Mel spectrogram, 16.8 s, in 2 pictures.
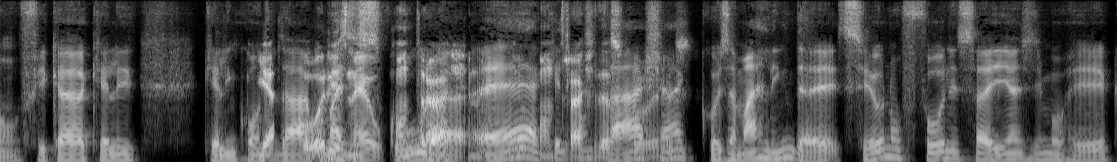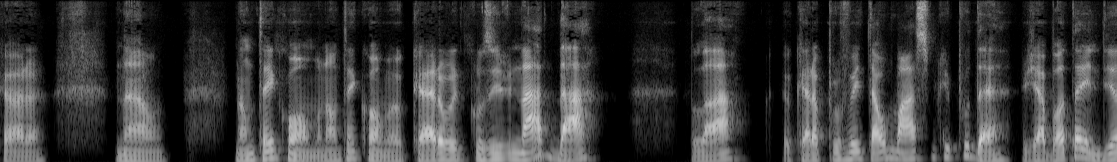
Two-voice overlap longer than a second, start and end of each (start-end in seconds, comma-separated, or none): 1.9-5.2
